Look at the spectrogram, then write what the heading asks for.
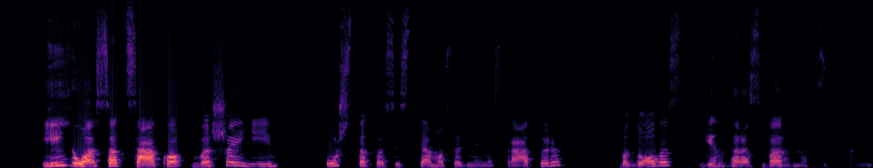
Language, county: Lithuanian, Klaipėda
